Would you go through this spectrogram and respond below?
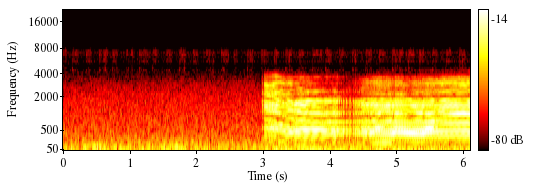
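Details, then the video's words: Twelve-point red deer stag, master of its area near Lartigau, Milhas, France, in the 2023 rutting season: three seconds of quiet, then a loud, sustained roar rich in harmonics, dipping and then swelling. "Brame du cerf"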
